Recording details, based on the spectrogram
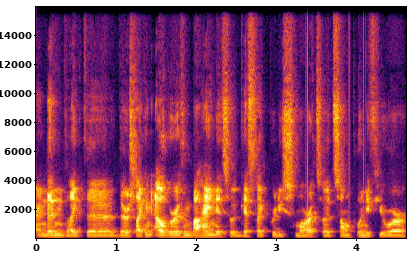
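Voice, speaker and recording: With a Dutch accent, a man speaks at a fairly low pitch and a very fast pace, his tone bright and sharp and his intonation flat and monotone, over a quiet background. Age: 20s. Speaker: travel vlogger. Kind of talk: live stream casual chat. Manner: halting, many fillers.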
